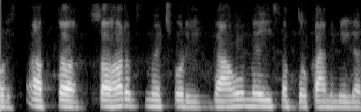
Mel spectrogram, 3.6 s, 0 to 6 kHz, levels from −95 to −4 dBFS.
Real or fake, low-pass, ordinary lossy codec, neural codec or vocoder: fake; 5.4 kHz; none; codec, 24 kHz, 6 kbps, HILCodec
